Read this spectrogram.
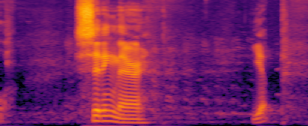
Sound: audience laughing

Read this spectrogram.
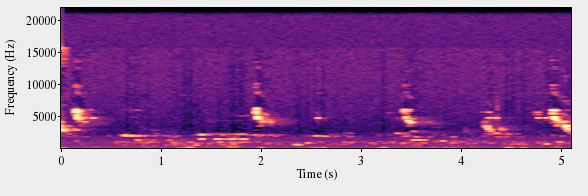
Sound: birds chirping

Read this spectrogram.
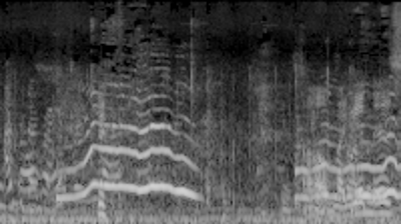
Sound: squealing

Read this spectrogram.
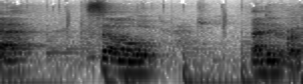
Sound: wispers

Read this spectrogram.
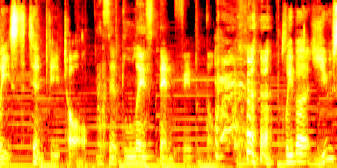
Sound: laughter

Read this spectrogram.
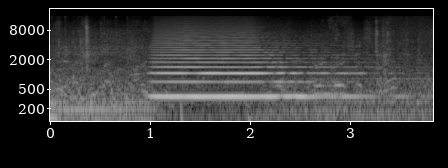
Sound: foghorn blares

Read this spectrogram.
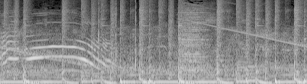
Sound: clapping

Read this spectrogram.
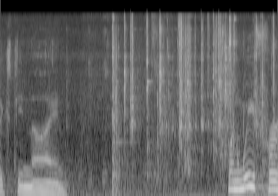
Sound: plastic clinks

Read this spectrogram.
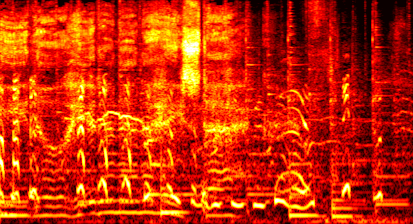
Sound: laughing

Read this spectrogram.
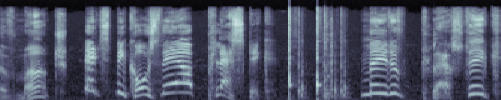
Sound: clunks

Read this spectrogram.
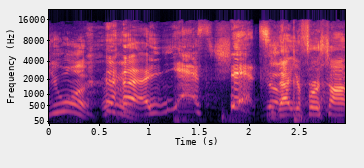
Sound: laughs

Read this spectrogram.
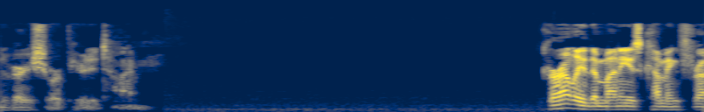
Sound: silence

